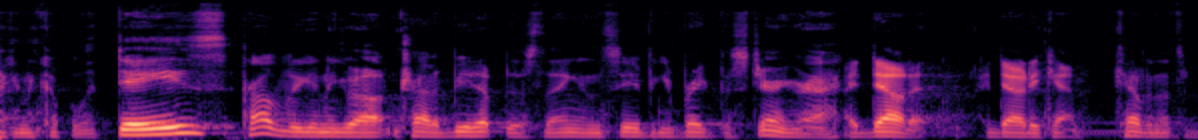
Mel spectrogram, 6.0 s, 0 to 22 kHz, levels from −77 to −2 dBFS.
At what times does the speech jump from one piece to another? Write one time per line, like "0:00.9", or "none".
0:01.1
0:04.2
